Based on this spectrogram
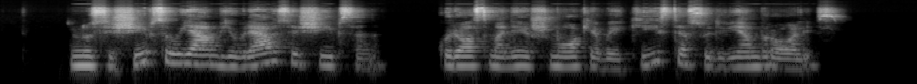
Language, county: Lithuanian, Kaunas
